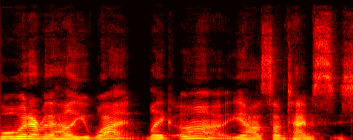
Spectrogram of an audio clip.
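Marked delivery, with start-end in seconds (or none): 0.0-1.1 dismissive brush-off tone, couldn't care less. Showing how the book title could sound: dismissive tone.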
